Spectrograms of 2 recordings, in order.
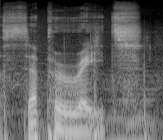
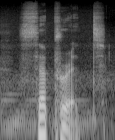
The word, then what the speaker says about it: separate: 当动词分开的时候叫 separate，那么当形容词分开的、独立的这个意思的时候，它念作 separate。你可以发现后面一个是 ate，一个是 at。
